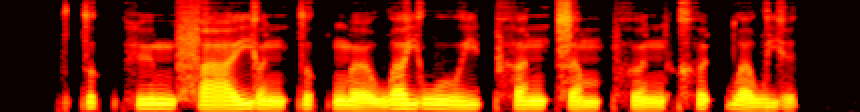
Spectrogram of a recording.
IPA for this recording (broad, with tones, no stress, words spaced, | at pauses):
t̪ʊ˥k̚hyː˧m faː˨˥jɵ˨nt̪ʊ˧k̚mœː˨˩ wɐ˥j wuː˨˥j pʰɐ˧nt͡sɐ˨mpʰɵ˨˥n kʰɵ˥t̚ wɐ˨wjɪ˨˥k̚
